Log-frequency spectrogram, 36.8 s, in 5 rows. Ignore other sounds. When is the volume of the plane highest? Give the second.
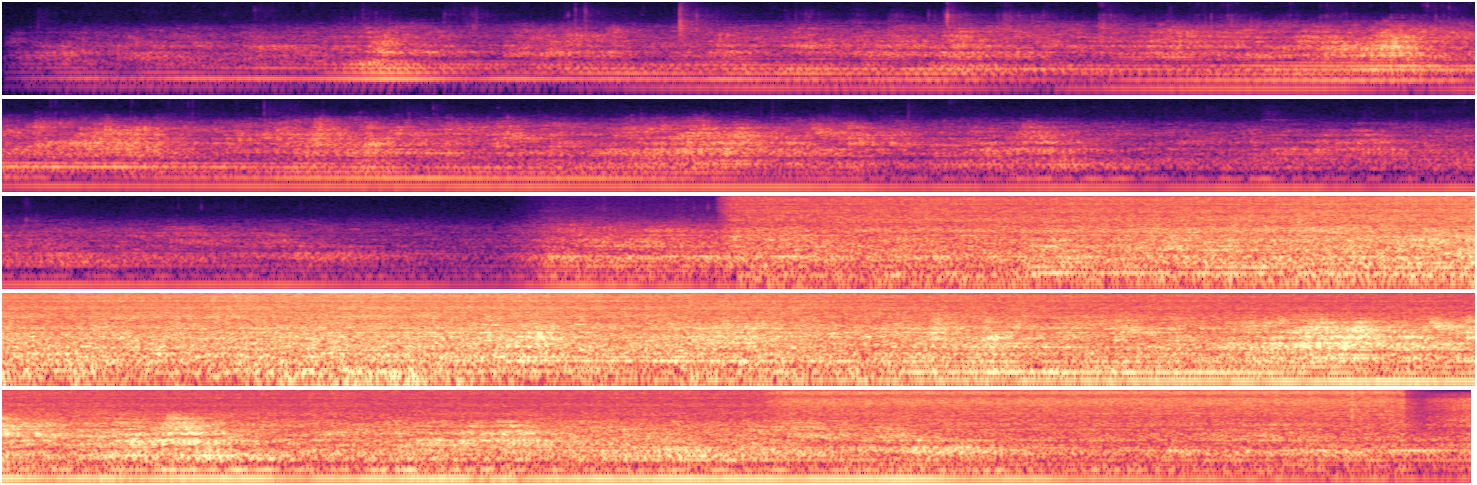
29 s.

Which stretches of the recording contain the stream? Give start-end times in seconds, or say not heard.
18.3-36.7.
